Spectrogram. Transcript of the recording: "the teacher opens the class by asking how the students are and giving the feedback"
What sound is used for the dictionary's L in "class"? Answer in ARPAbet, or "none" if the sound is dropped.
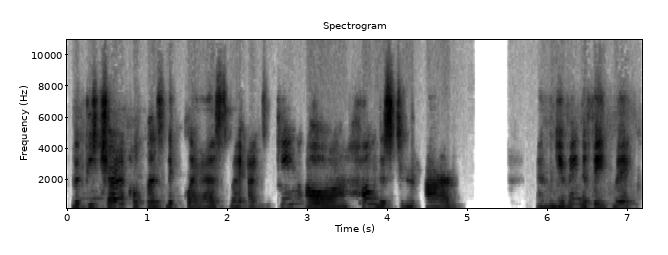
L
